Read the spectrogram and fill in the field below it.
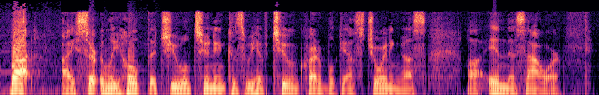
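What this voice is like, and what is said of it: Quieter, sore-throated voice. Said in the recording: “I can't be as loud as normal. I have a bit of a sore throat.”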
